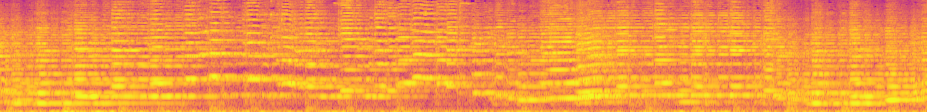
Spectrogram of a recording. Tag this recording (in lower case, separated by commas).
musical instrument, music, classical music, fiddle, bowed string instrument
